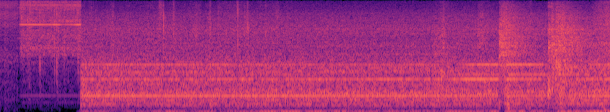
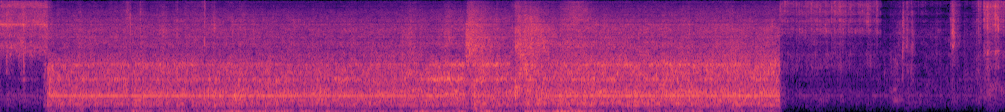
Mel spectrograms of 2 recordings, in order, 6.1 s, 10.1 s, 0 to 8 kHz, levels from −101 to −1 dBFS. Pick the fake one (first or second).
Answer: second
